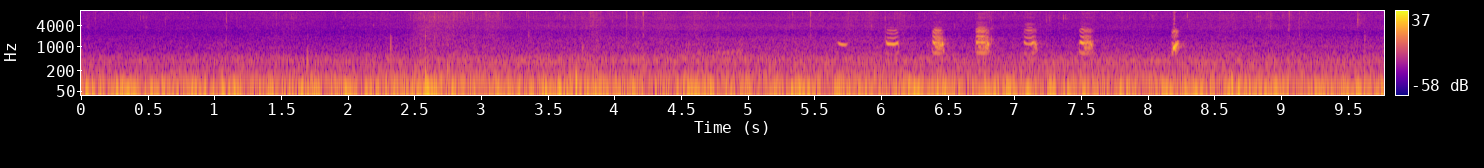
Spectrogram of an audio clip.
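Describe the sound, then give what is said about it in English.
A wild turkey gobbles in a field in a quick rattling burst of several sharp notes, over a steady low rumble of wind noise, with no voices. “There he is in the field.”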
